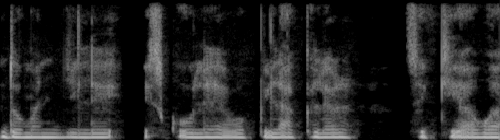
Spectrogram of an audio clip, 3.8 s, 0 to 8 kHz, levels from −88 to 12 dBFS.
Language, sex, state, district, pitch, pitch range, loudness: Hindi, female, Bihar, Araria, 205 Hz, 200-210 Hz, -24 LUFS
